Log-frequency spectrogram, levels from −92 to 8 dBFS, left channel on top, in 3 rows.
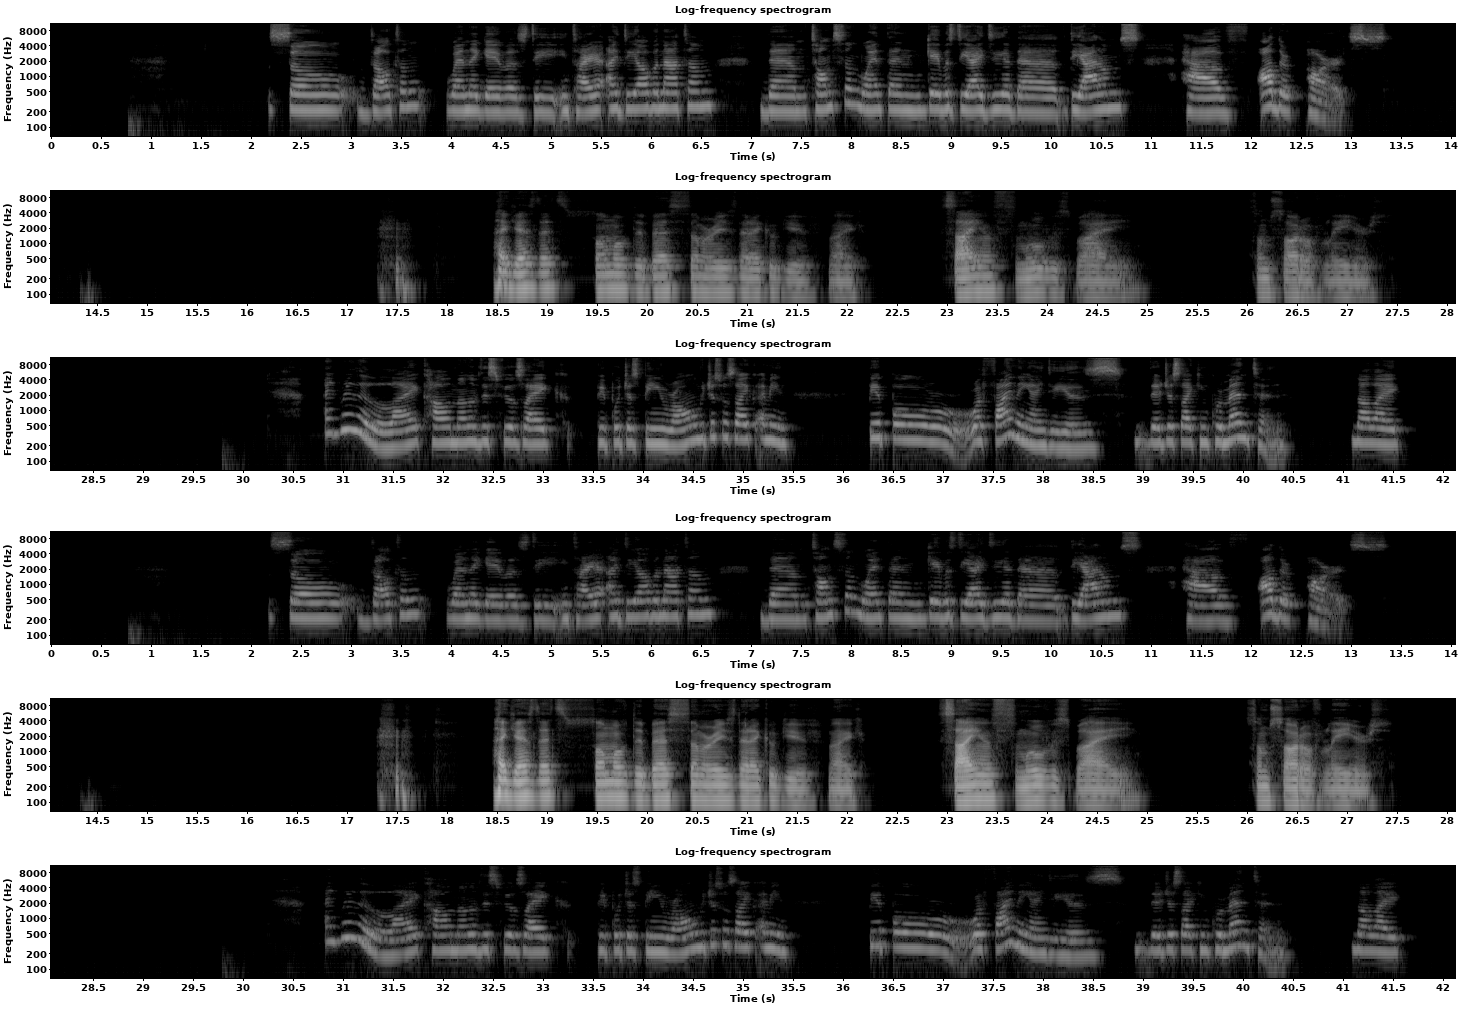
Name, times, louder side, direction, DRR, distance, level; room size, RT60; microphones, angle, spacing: voice 1, 2.2-3.7 4.0-10.9 11.3-11.8 12.1-13.3 30.4-33.3 33.5-35.5 36.3-40.4 41.1-41.6, left 5 dB, 55° left, 0.3 m, -43 dB
voice 2, 18.5-19.1 19.5-22.1 23.0-24.8 26.1-27.2, right 6 dB, 85° right, 0.3 m, -36 dB
2.3 x 2.0 x 2.9 m
head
